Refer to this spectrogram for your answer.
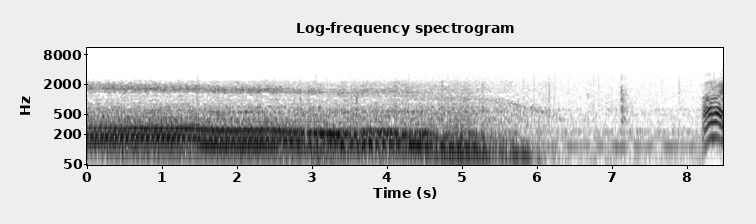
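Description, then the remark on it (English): A car engine hums steadily with a deep, rumbling drone as the car is driven, then eases off and fades into quieter idling, followed by a few faint ticks and a sudden short burst at the end. “I think I will go for that drive.”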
